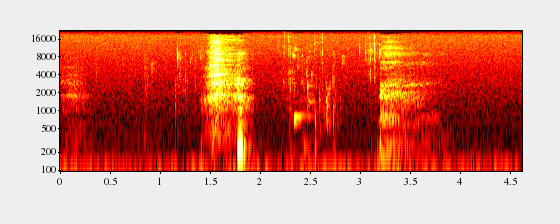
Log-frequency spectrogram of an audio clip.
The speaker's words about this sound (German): Ja, du hast getrunken. Richtig.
